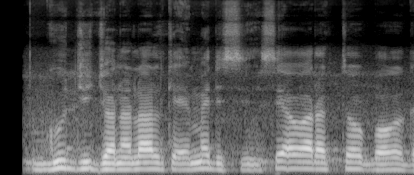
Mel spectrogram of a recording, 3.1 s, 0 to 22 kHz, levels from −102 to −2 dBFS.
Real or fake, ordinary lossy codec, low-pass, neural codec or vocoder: fake; none; none; vocoder, 44.1 kHz, 128 mel bands every 256 samples, BigVGAN v2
